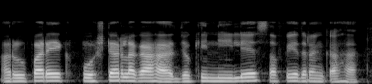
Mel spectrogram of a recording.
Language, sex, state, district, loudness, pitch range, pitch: Hindi, male, Jharkhand, Garhwa, -17 LUFS, 140-165 Hz, 150 Hz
